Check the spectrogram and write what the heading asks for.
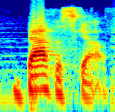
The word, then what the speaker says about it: bathyscaphe: Bathyscaphe. You pronounce it bathyscaphe.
